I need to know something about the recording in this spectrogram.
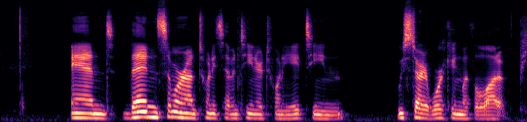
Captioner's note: none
